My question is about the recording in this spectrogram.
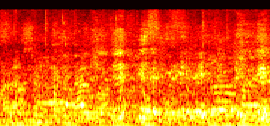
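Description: Several people talking at once, overlapping voices, over a steady low hum.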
